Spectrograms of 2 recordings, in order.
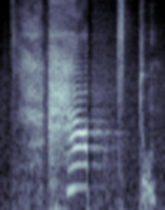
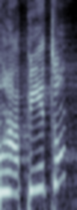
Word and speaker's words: rapto: Repare que quando a gente pronunciar adequadamente esse termo, esse P aqui quase que não sai. Ele quase que é sugado pela vogal anterior. Pelo O. Porque a base da sílaba tem que ser em uma vogal. Então fica opto. Rapto. Houve um rapto. Houve um rapito? Não.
